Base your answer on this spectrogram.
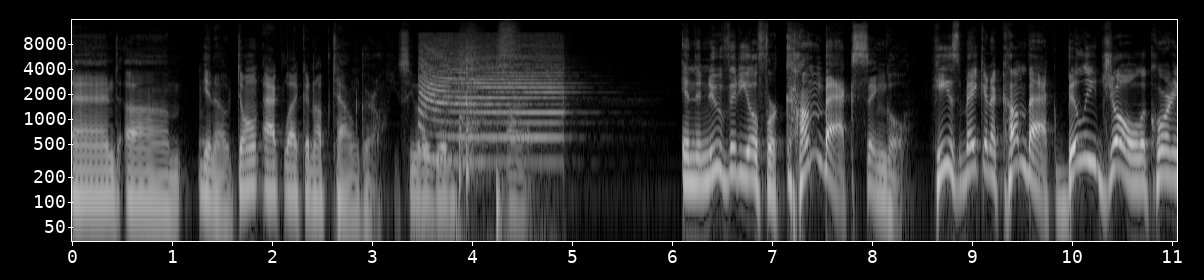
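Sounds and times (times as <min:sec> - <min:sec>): blaring horn tone: 0:03.4 - 0:05.7.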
